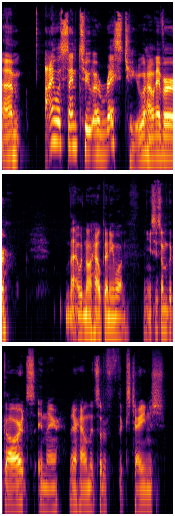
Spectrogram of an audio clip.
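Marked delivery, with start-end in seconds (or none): 0.9-6.0 smug, pleased-with-himself, satisfied pronouncement. Voicing a commander speaking to a holy man: massively satisfied, smiling. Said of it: "he's got a massively satisfied smile on his face".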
